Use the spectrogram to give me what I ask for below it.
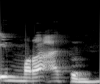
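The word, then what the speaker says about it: امرأة: Jadi kalau kata mar'atun dibaca tanpa alif lam, bacaannya imra'atun, ya. Bacanya imra'atun.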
